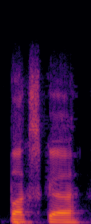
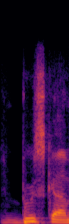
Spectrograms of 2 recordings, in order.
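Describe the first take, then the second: First: The K sound comes before the S sound. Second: The S sound comes before the K sound.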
